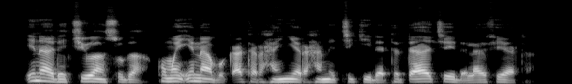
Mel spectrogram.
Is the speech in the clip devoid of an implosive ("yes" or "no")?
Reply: yes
